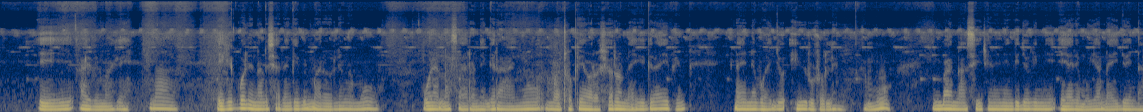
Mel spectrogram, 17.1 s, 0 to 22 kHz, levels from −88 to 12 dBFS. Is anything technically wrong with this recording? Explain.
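No, nothing technically wrong turns up anywhere in this speech recording.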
